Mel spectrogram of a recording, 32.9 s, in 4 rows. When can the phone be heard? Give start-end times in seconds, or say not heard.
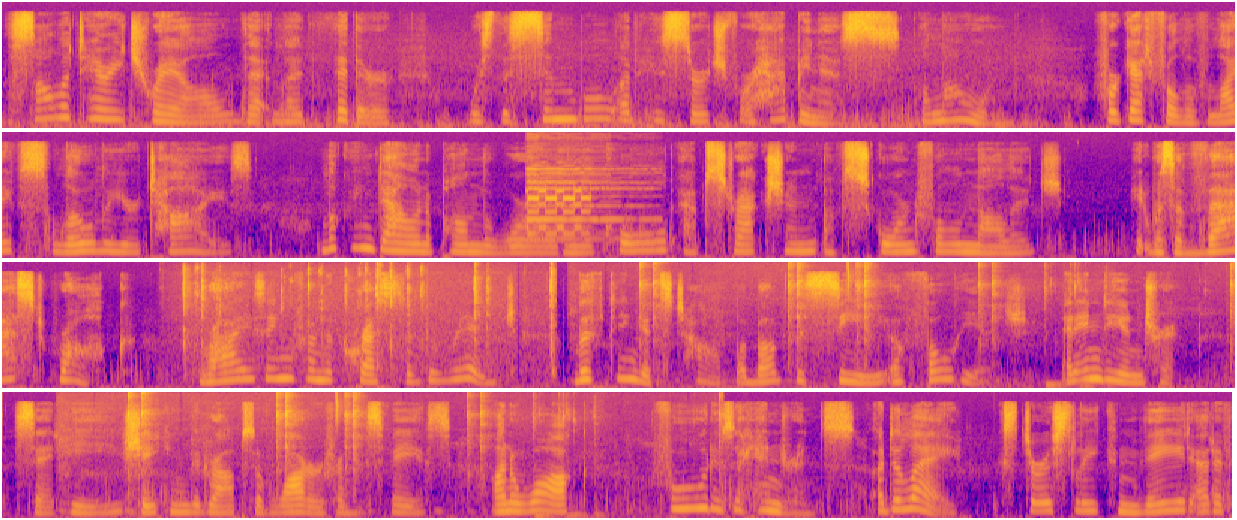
11.7-12.7.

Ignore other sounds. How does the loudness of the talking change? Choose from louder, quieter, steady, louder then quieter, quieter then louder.
steady.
